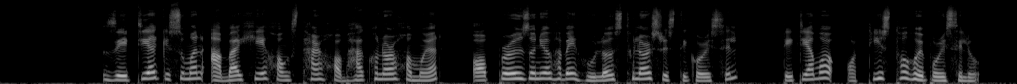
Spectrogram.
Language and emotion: Assamese, disgusted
